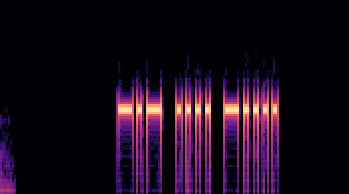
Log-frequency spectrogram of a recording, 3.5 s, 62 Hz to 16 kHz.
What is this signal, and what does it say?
Morse code, heard as a keyed tone, about 25 wpm, 700 Hz. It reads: KH6
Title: USA Call Sign Prefixes - Repeated 2x - 25wpm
